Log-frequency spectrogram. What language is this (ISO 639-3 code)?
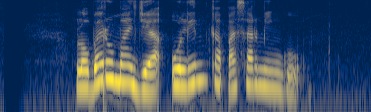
sun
